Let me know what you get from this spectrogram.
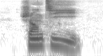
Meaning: Chantilly cream
- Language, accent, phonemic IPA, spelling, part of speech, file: French, France, /ʃɑ̃.ti.ji/, chantilly, noun, LL-Q150 (fra)-chantilly.wav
